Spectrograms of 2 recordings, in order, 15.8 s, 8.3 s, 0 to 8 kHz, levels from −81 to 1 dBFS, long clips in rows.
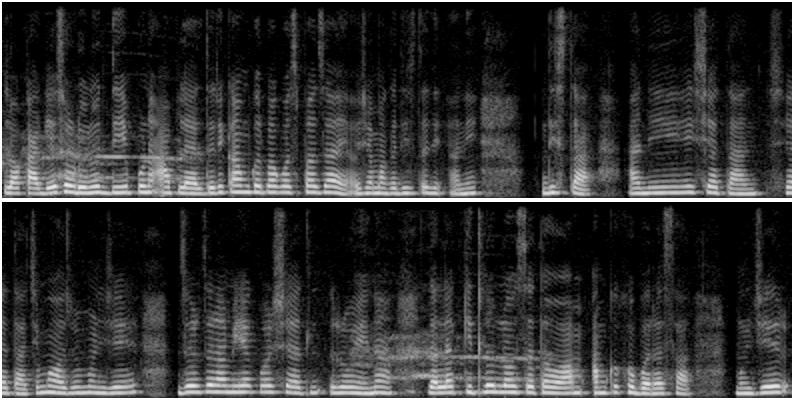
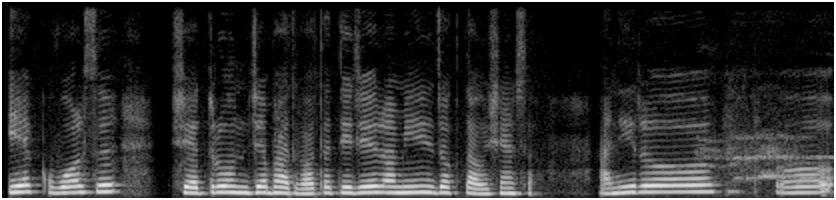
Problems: background sounds at intervals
